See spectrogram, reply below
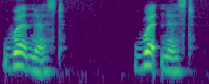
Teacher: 前面呢有一个爆破音 t 跟鼻音相遇，那么这个时候呢形成的是一个不完全爆破。所以这样一个单词呢，我们读的时候是 witnessed，witnessed。再往后面看 kindsof，出现在一起呢，可以有一个连读。连读之后呢，我们可以读成是 kindsof，kindsof。然后呢，再来看一下末尾的这样的三个单词。这边的话呢，我们先来看一下这样一个单词，b a t t ed。这个单词呢，你可以理解成为它是一个 bet 这样一个动词的过去式或者过去分词的变形。那么当它后面加上 e d 以后呢，我们说在美式发音当中，当中这个 double · 末尾这个 e d 字母组合它发的是一个 t 清辅音 · IPA: /ˈwɪt.nəst/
